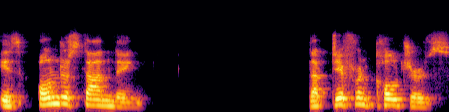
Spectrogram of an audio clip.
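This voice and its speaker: A man with an Irish accent, high-pitched, with lively intonation and a very slow pace. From Ireland, near Dublin. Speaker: sales executive. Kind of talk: interview.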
